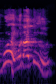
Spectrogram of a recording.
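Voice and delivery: high, loud mock protest; startled innocence. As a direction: play the caught guy acting innocent. He's like.

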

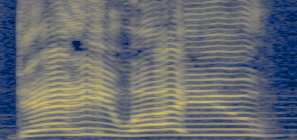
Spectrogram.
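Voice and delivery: put-on high, drawn-out little girl's call; toddler calling out. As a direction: call out sweetly like a two-year-old looking for daddy. Toddler calling dad in shower.

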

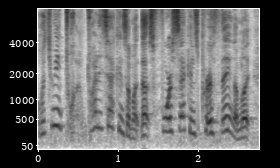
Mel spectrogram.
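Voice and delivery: high-pitched mock panic; panicked squawking at an impossible deadline; freaking out. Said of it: "I'm just freaking out".

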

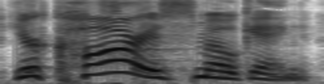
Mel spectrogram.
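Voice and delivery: slow, deliberate warning. Retold or imitated. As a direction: spell out the danger slowly. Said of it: "the guy goes".

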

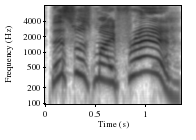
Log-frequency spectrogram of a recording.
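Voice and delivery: high, drawn-out comic wail; hammed-up high-pitched lament; mock protest. Podcaster plays a bereaved friend to Mary Lou, mock wailing. Acts out the film character's protest.

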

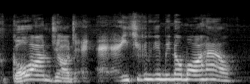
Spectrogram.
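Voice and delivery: high, loud, stammering urging; eager. A narrator's reading. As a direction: beg excitedly like a simple big child. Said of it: "Lenny looked eagerly at him".

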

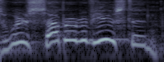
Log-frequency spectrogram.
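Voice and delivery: high-pitched mimicked suburbanite; suburban newcomer. Pastor imitating residents who call the town a suburb, high-pitched voice.

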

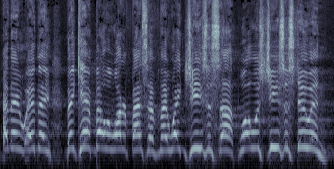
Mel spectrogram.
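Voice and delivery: high, impassioned preacher shout; high-pitched pulpit delivery; full-force preaching. Real, not acted. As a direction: preach it with mounting incredulity.

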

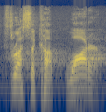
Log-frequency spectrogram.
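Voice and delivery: slow, loud mock demand, shoving a cup out; hammed-up bossy kid, barking the last word; imitated child bluntly demanding water; rude demand.

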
